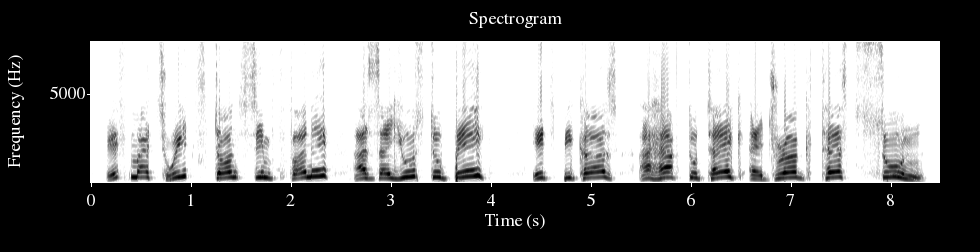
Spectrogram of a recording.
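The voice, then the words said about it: Bad put-on German accent. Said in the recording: “in a really unfunny accent ... That was terrible. That was supposed to be like a German accent”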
